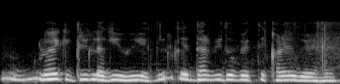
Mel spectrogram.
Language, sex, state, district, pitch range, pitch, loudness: Hindi, female, Maharashtra, Mumbai Suburban, 195-230 Hz, 215 Hz, -14 LUFS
